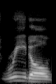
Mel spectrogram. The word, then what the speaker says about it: Riedel: And he told me Reese Riedel, which I did not. It was kind of like Kelsey, right? Where it's technically Kels or whatever.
